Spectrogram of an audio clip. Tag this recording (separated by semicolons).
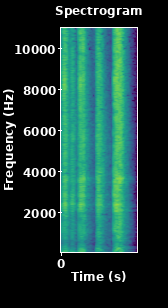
vol; sounds; 0; natural; zipper; scratch; noise; egoless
